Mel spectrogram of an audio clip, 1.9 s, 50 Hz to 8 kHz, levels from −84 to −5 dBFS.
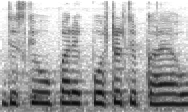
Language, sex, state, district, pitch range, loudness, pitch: Hindi, female, Jharkhand, Garhwa, 265-290 Hz, -14 LUFS, 285 Hz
